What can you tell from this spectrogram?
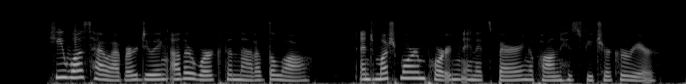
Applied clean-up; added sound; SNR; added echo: none; none; none; none.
